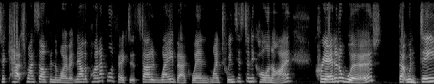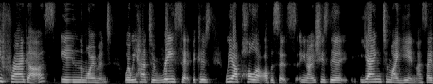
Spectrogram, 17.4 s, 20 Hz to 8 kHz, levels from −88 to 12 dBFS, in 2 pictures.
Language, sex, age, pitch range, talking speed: English, female, 30-49, 200-260 Hz, 175 wpm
